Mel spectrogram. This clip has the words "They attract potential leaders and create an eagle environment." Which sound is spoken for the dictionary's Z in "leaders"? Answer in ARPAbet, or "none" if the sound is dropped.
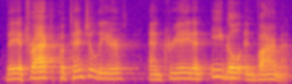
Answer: Z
